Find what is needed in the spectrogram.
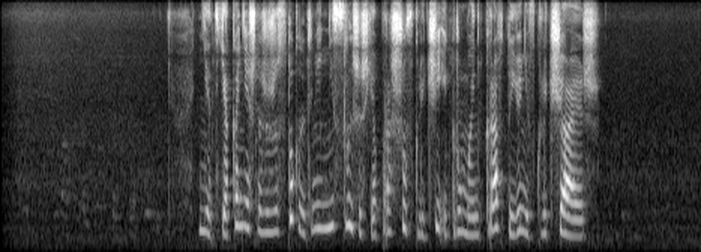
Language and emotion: Russian, angry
